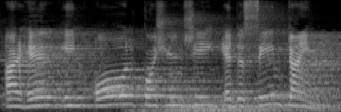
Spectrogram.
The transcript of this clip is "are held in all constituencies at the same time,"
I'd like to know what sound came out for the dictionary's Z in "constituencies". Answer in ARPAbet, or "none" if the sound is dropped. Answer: none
